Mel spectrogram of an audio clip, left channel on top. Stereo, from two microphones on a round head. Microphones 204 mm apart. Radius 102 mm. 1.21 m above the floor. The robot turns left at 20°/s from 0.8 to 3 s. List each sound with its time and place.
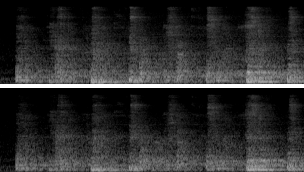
0.1 s running footsteps: 20° left (ahead or behind), 1.2 m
